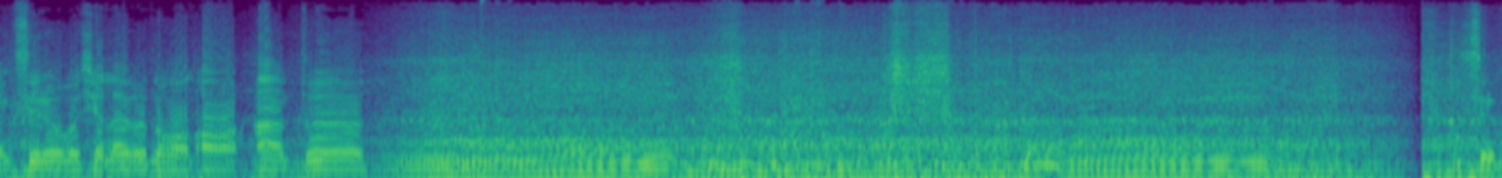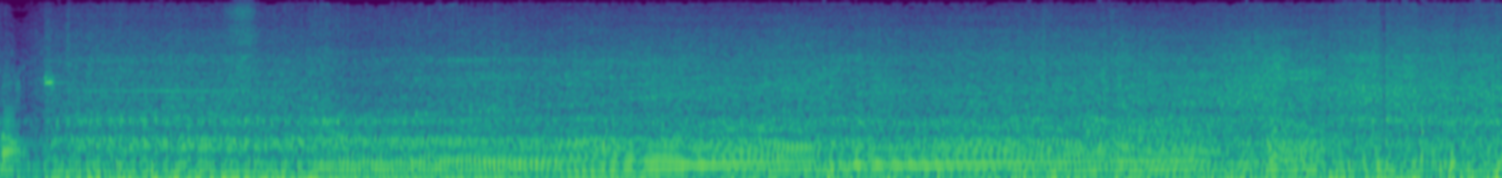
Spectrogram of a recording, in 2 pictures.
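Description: A motorcycle engine revs up and down as the bike accelerates and shifts gears.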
